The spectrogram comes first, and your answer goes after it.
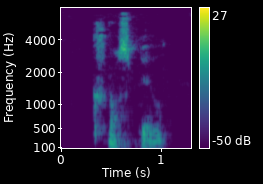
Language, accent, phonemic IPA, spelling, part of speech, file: English, Southern England, /ˈkɹɒsbɪl/, crossbill, noun, LL-Q1860 (eng)-crossbill.wav
- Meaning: Any of various finches of the genus Loxia, whose bill crosses over at the tips; they are specialist feeders on conifer cones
